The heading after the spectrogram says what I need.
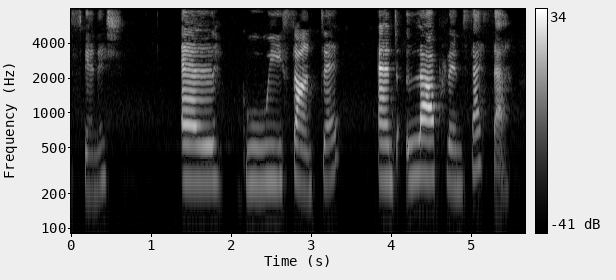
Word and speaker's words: princesa: El guisante and la princesa. Sort of sounds like the word princess, right? And it does because that's what it means. That's how you say princess in Spanish.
